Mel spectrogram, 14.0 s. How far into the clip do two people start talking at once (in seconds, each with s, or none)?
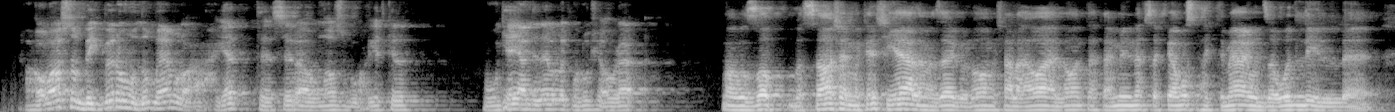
none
